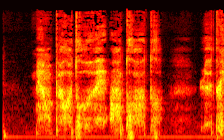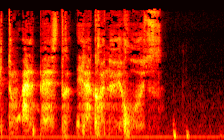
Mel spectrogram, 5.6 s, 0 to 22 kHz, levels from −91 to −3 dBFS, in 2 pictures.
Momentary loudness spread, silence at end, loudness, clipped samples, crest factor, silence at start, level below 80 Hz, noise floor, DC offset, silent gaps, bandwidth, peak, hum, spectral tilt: 12 LU; 0.45 s; -21 LUFS; under 0.1%; 22 dB; 0.05 s; -58 dBFS; -46 dBFS; under 0.1%; none; 17 kHz; -2 dBFS; none; -1 dB/octave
